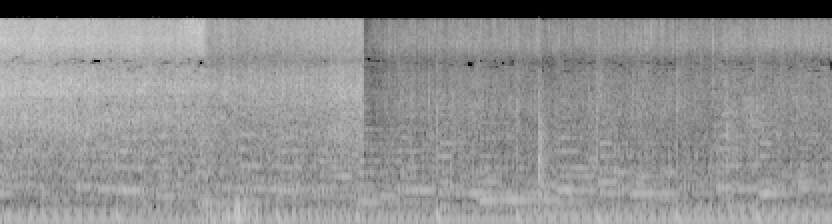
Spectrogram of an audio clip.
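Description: Grated tomato goes into a hot pan for arbi sabzi, with a steady frying sizzle and crackle over a constant background hum. A brief clatter comes partway through, and no one speaks.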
